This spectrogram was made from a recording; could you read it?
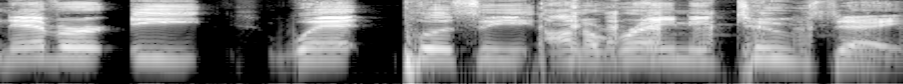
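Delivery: booming, very loud, drawn-out yell. Retelling how a guy in the crowd interrupted the joke: imitating a guy yelling out. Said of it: "this guy just yells out".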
